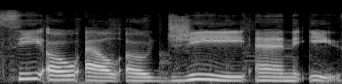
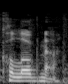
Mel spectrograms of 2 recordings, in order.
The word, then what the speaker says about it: cologne: It ends with uh it it's spelled C O L O G N E. So you don't really say the G. It's not cologna, right?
